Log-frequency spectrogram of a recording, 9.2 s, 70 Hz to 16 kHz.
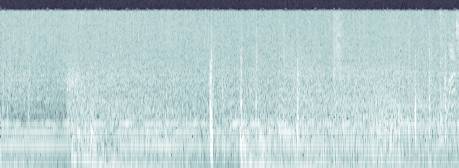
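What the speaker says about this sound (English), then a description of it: "rain again. Damn mages." Steady rain and rumbling thunder in the video game Witcher 3, a continuous downpour with a few sharp thunder cracks partway through, with no speech.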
